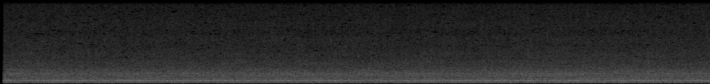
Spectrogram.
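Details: Honey bees at a commercial bee farm producing honey, with mustard flower fields noted; a dense, steady swarm hum fills the recording without pause, a broad even buzz with no breaks or other clear sounds.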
